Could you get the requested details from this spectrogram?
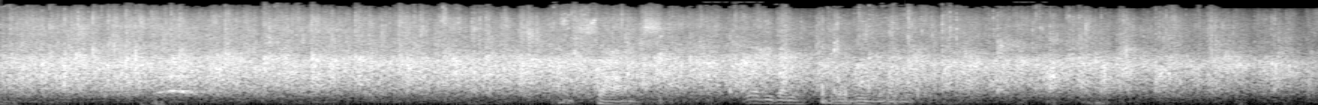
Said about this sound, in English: come on, let's do our very, very best. Put your hands together. Extend a very warm welcome to Pastor Richard Hinojosa.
